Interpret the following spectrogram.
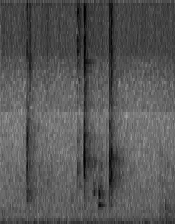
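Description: Faint sounds of a person drinking from an aluminium can: a few soft clicks and liquid sounds as they swallow.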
